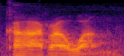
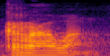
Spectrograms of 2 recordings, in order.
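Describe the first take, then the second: First: The first vowel is a full 'a' sound. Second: The first vowel is a weak schwa sound. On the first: The speaker calls it right. "artikulasinya harus dibaca Karawang ya" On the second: The speaker calls it wrong. "bukan Kerawang ya"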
